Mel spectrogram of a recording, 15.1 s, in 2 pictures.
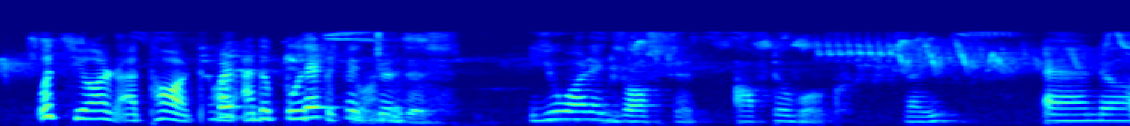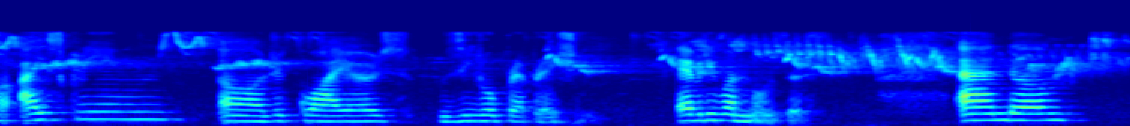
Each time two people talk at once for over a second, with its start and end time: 1.4-2.8

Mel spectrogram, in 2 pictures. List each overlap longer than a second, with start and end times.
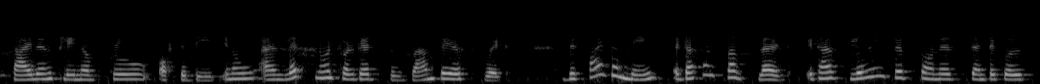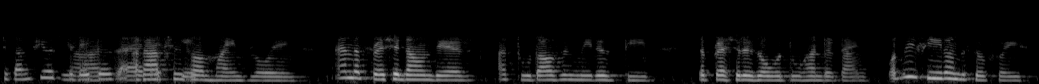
11.1-12.4

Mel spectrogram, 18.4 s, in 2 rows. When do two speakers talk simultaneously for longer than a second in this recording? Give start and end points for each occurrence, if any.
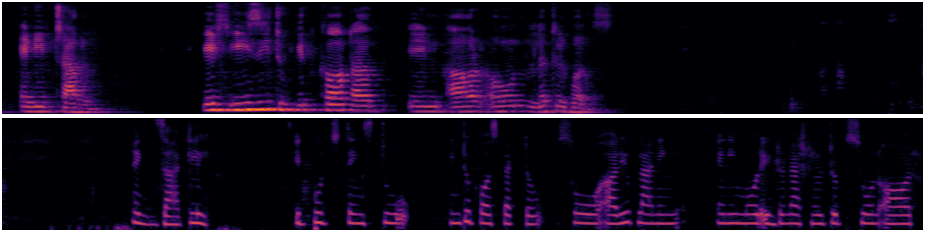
none

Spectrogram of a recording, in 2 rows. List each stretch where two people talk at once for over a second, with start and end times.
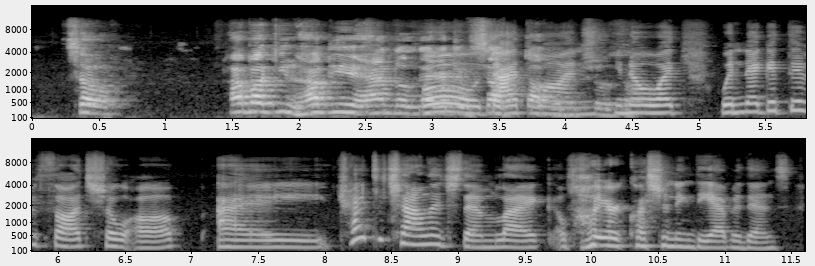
2.9-4.6

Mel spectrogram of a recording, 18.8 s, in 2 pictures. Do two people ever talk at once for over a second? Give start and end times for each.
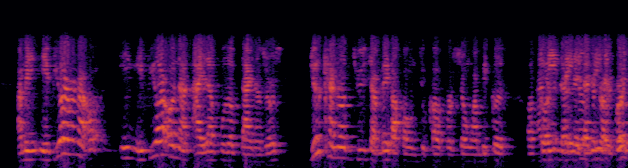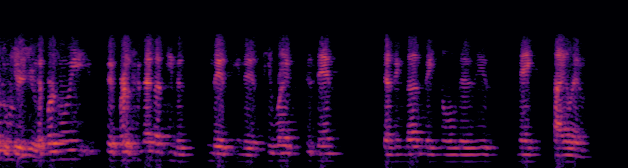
8.1-10.0

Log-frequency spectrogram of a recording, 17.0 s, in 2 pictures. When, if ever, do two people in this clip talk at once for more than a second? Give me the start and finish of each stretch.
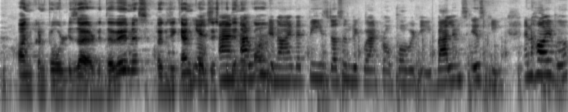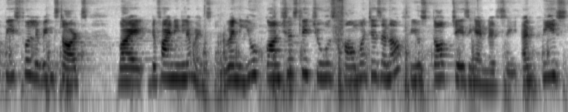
2.8-4.1

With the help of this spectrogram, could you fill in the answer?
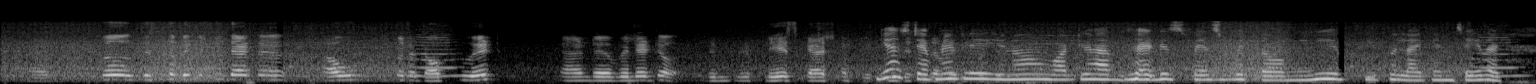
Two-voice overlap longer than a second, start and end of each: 8.9-10.2

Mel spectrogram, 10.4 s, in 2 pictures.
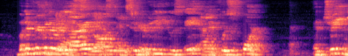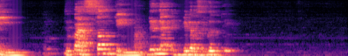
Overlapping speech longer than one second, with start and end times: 0.7-2.2

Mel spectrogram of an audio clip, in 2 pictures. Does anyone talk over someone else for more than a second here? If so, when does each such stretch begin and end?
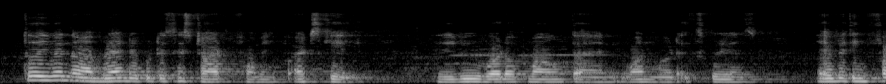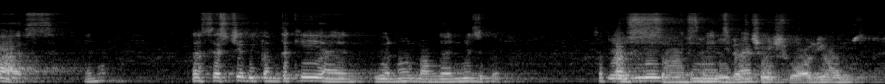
15.0-16.6

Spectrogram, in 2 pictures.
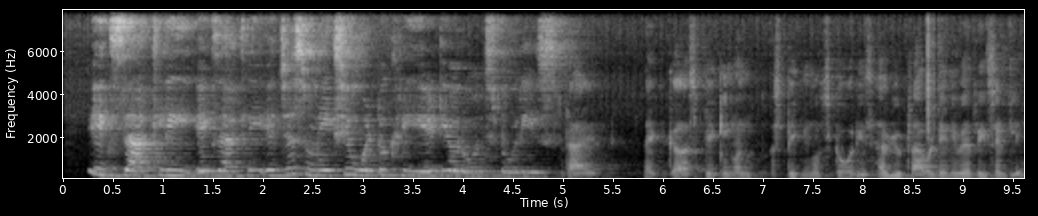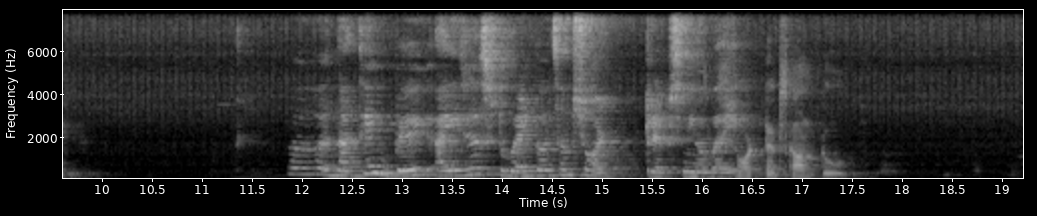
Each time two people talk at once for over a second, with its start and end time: none

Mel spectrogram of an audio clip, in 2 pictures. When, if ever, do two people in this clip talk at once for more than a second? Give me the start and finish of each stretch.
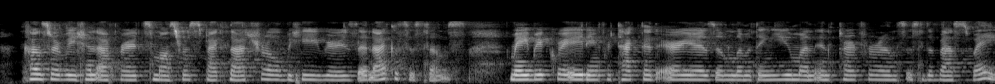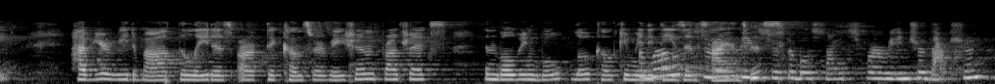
16.4-17.8

